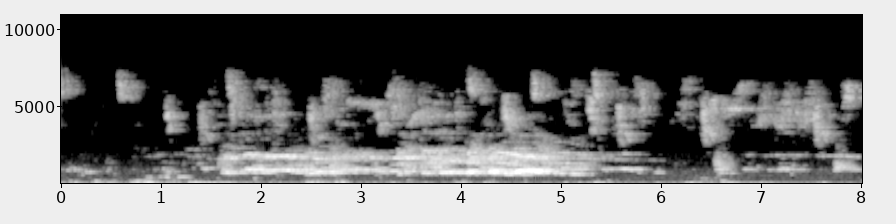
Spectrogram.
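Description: Birds calling: one long call of about three seconds, loudest near its end, over continual high chirping.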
